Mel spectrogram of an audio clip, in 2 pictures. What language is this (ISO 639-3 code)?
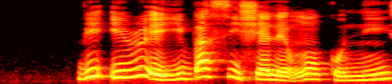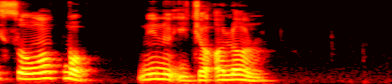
yor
